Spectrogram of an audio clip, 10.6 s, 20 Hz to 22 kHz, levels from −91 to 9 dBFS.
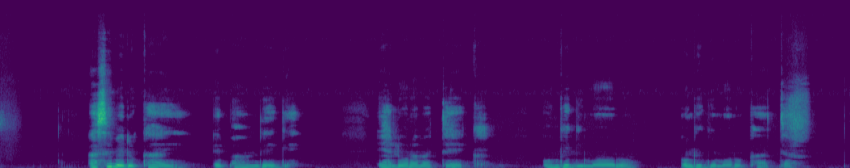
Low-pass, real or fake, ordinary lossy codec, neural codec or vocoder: none; real; none; none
